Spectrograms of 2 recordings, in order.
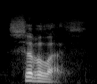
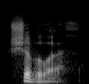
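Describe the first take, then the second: First: The word begins with an 's' sound. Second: The word begins with a 'sh' sound. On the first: The speaker is an Ephraimite. The speaker calls it wrong. "the men of Ephraim would say Sibboleth" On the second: The speaker is not an Ephraimite. The speaker calls it right. "say Shibboleth"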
